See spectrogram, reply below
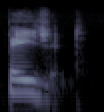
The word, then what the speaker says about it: Bagent: At first, I called him Bajent. I didn't know how to say his name actually. Like he was so out of the box for me. I was like, how do I even say his name? It's B Agent, Bajent.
